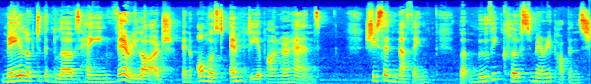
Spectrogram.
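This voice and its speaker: A woman reads a children's story aloud with an animated, expressive delivery. Her voice sits a little low and moves widely in pitch, over faint background noise. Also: rough recording.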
